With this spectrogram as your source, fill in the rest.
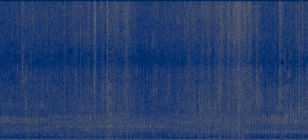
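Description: A goose flaps its wings.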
